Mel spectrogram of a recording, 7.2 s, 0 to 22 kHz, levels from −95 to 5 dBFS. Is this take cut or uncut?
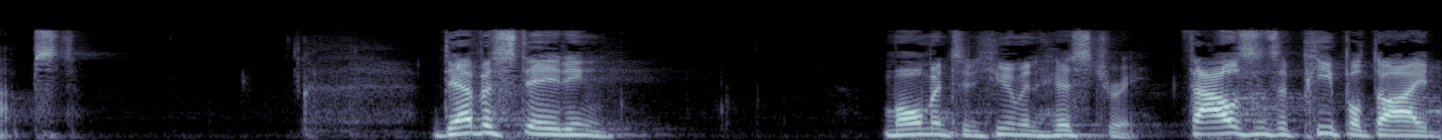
uncut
